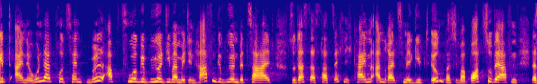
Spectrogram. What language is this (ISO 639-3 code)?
deu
